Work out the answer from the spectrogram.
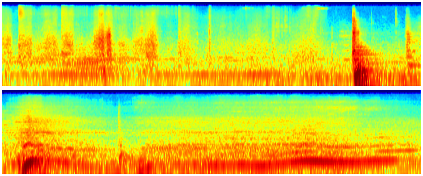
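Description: A car door slams sharply, then the engine starts and the car drives off, its mid-pitched drone swelling and revving over the final seconds, with no voices.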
